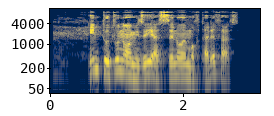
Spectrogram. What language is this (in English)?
Persian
